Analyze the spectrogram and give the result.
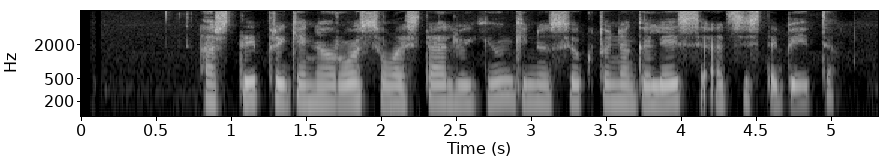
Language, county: Lithuanian, Vilnius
